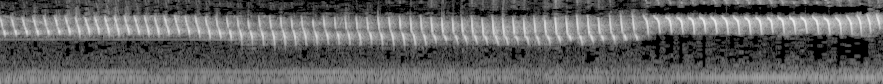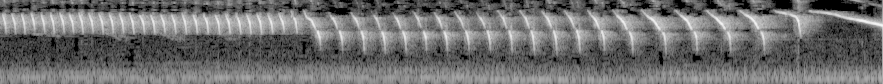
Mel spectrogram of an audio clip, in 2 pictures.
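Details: Canary singing a clear master song: a long buzzy rolling trill shifts to a higher, louder trill, then breaks into slower, evenly spaced descending chopped notes toward the end.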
